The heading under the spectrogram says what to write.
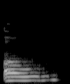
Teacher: It's pronounced like a long O. So O, where you kind of close your mouth at the end.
